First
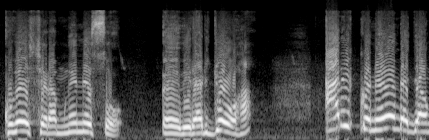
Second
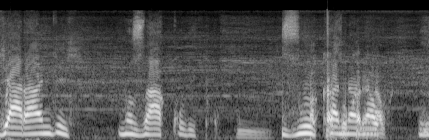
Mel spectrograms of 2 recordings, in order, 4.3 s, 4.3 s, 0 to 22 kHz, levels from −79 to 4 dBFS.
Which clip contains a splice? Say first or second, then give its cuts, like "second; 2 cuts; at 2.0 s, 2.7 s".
second; 1 cut; at 2.9 s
